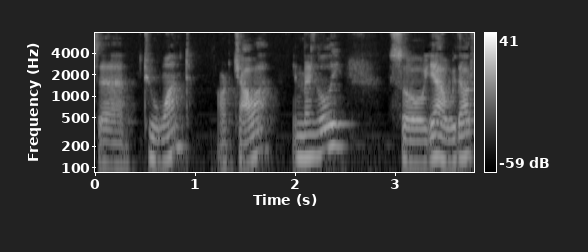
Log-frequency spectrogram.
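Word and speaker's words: চাওয়া: To want is chawa, chawa. Choyakar o untustiakar. Okay, chawa. Yeah, chawa, chawa. Simplest way to pronounce it.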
